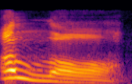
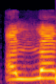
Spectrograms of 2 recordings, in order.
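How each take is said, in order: First: The L sound is heavy and full. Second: The L sound is light and thin. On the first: The speaker calls it right. "पुर पढ़ा जाता है मुफखम" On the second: The speaker calls it wrong. "अल्लाह नहीं"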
